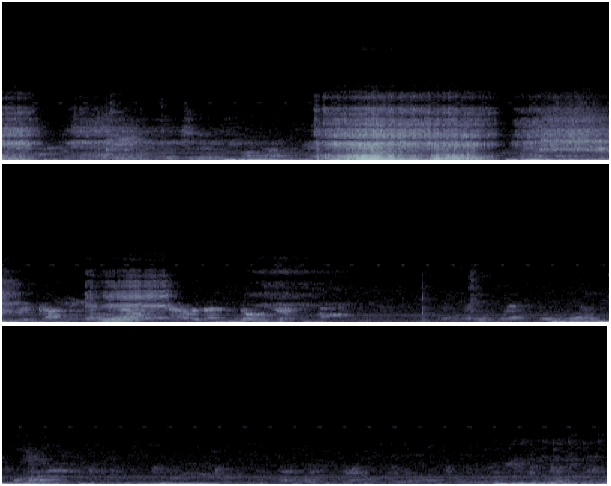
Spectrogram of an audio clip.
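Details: Female sleeper: extremely loud, rough snores on breathing in, with quieter snorting breaths between and a faint steady room hum; loud snoring.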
